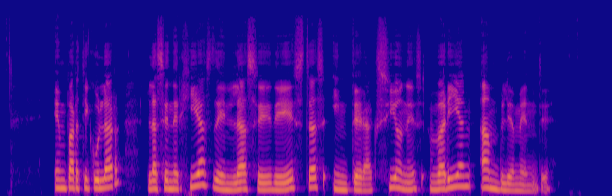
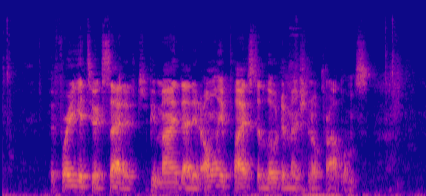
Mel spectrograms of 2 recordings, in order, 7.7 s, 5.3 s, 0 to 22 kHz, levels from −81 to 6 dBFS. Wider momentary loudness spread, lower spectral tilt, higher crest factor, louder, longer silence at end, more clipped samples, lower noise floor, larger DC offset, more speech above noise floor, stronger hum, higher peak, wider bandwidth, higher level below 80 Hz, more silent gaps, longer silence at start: second, 10 LU vs 16 LU; first, -6.5 dB/octave vs -2.5 dB/octave; about the same, 18 dB vs 20 dB; about the same, -27 LUFS vs -25 LUFS; first, 0.8 s vs 0.35 s; neither; first, -74 dBFS vs -54 dBFS; neither; first, 47 dB vs 28 dB; neither; second, -10 dBFS vs -6 dBFS; about the same, 15.5 kHz vs 15.5 kHz; second, -66 dBFS vs -54 dBFS; neither; first, 0.7 s vs 0.05 s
